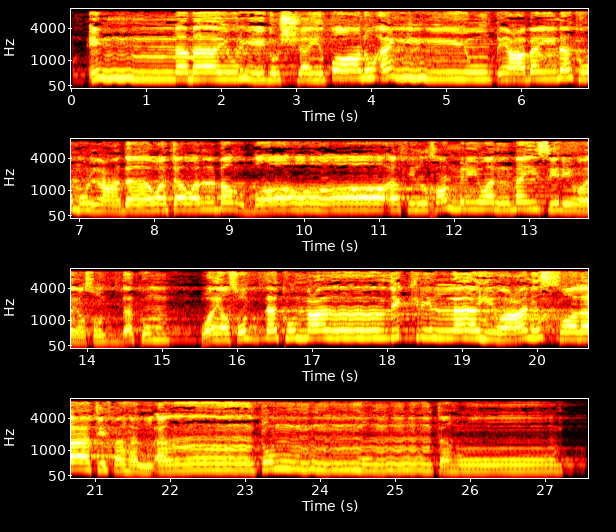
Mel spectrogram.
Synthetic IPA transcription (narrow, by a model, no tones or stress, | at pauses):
ʔɪnː | amaːjʊɾiːd̪ʊʃːajt̪ˤɑːnʊʔan | juːqɪʕabajnakʊmʊlʕad̪aːwat̪awalbɑɣd̪ˤɑː | ʔafilxamɾɪwalmajsɪɾɪwajɑsˤʊd̪ːakʊm | wajɑsˤʊd̪ːakʊmʕanðɪkɾɪlːaːhɪwaʕanɪsˤːɑlaːt̪ɪfaɦalʔan | t̪ʊm | ʊnnt̪aɦuː | n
